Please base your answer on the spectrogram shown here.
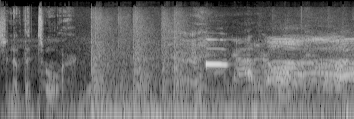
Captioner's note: dramatic lively music; student grunting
